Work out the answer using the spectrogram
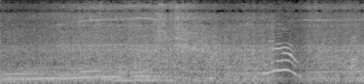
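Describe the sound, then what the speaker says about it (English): A car accelerating hard on a ramp, its engine droning up in pitch, then a quick falling whoosh as the turbo blow-off valve vents near the end, with steady road and wind noise close by. "Enjoy that beautiful sound of the turbo blow-off valve."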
